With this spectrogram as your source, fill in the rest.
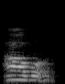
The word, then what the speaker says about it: hour: Hour is, when we are writing hour, we use H first alphabet as hour, but when we pronounced hour, we used H as silent.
